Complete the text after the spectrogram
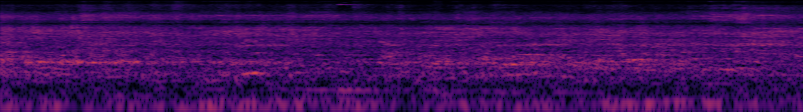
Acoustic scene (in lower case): subway station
